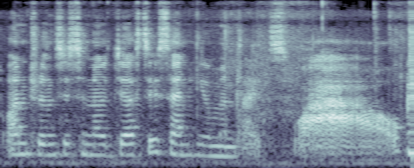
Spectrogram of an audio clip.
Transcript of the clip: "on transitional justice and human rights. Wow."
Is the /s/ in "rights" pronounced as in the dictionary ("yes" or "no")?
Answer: yes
